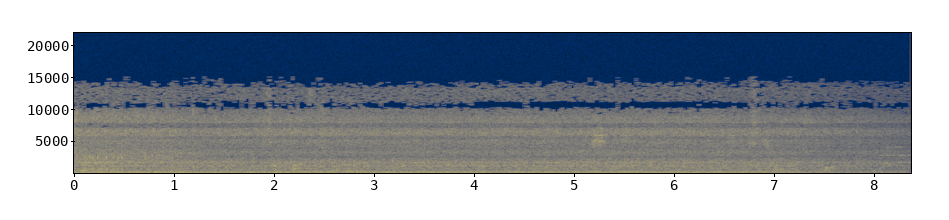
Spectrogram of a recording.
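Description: Steady rumble and noise of a train running, with a low hum underneath.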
